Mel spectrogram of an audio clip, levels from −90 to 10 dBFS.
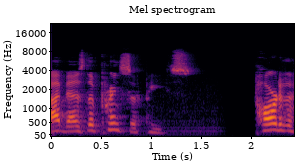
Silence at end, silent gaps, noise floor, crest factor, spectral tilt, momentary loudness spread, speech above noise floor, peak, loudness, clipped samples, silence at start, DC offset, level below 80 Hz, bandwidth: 0 s; none; -71 dBFS; 20 dB; -3.5 dB/octave; 20 LU; 46 dB; -8 dBFS; -27 LUFS; under 0.1%; 0 s; under 0.1%; -78 dBFS; 8.4 kHz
